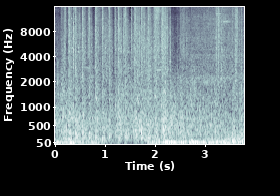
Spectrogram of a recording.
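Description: Sustained automatic gunfire from the video game Wolfenstein, a dense and loud rattle of rapid shots running without a break, with no voices over it.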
